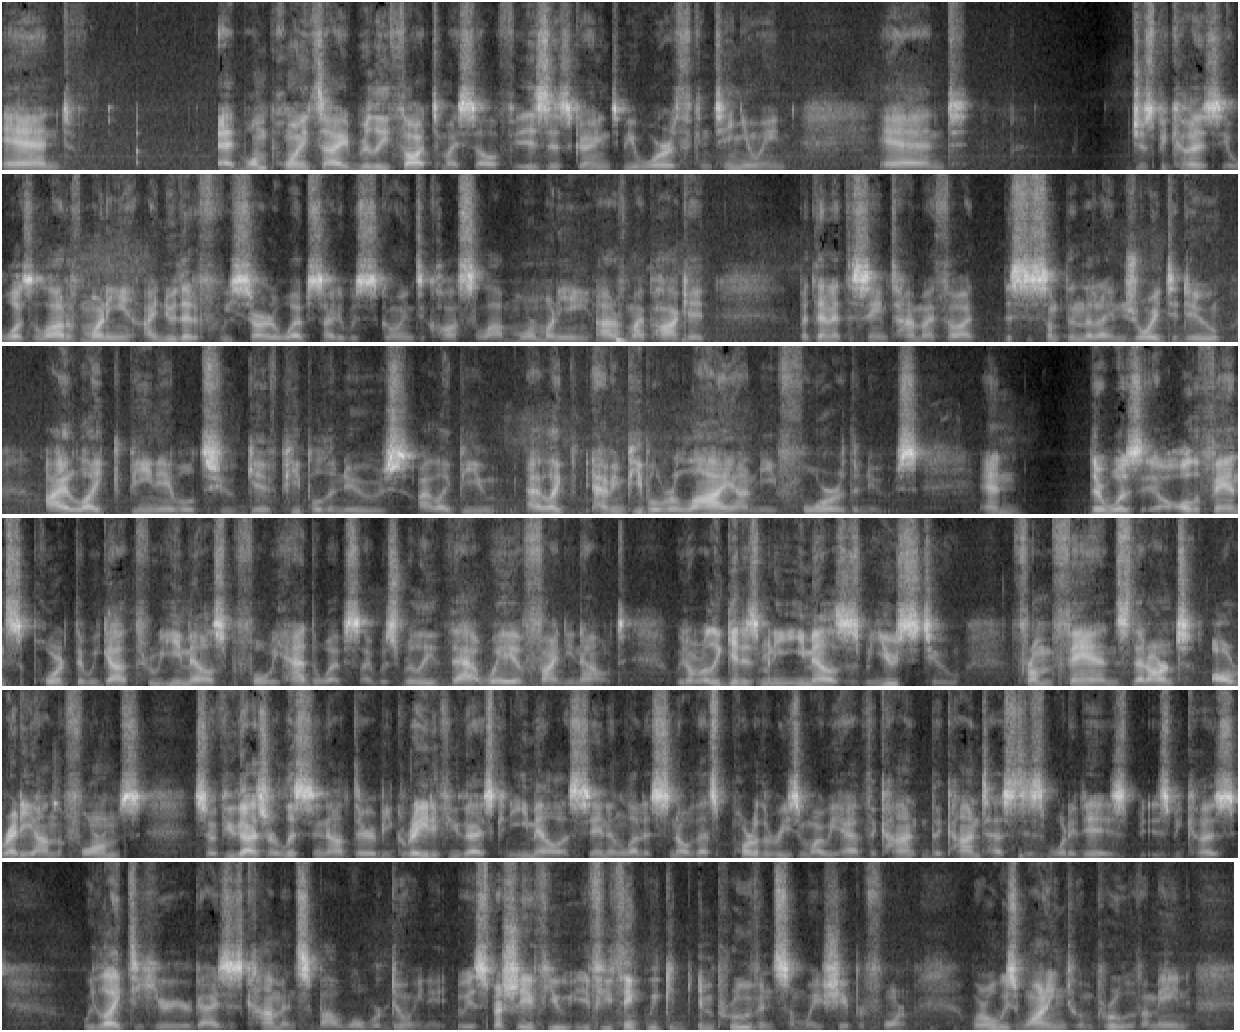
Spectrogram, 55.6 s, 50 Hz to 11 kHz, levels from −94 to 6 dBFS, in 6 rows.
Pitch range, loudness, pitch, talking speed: 100-115 Hz, -19 LUFS, 105 Hz, 215 wpm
